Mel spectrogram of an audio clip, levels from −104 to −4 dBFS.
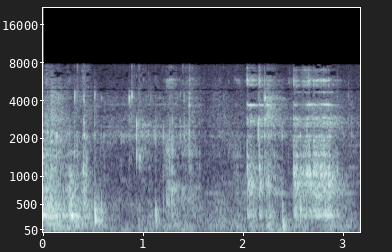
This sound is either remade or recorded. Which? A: recorded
